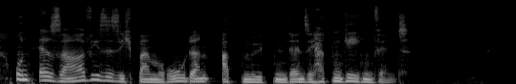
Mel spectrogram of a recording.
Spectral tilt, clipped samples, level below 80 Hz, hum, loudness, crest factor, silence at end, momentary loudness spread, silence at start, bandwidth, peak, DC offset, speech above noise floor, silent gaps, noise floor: -6.5 dB/octave; under 0.1%; -64 dBFS; none; -32 LUFS; 14 dB; 1.1 s; 5 LU; 0 s; 16 kHz; -18 dBFS; under 0.1%; 41 dB; none; -72 dBFS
